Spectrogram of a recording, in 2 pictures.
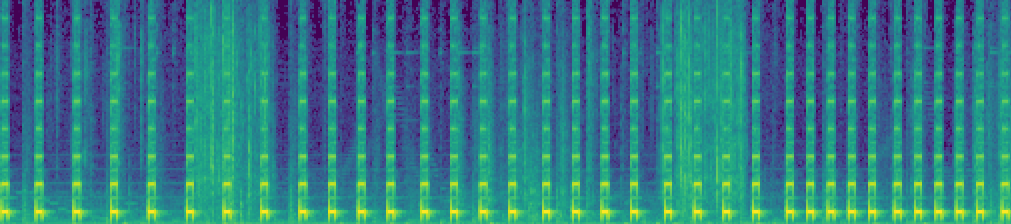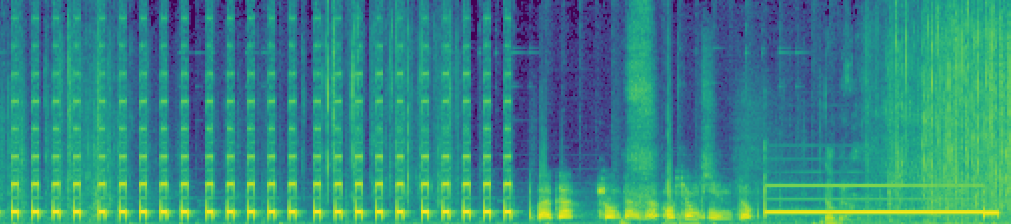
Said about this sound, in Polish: A już się obawiałem, że wybuchnie. Nie, nie, nie. Przeciążyłam to troszeczkę, w sensie tą y, wagę żądaną i tak piszczał. E, OK. I już to wyłączyłam.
